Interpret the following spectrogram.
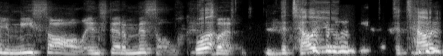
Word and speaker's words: Misol: you MISOL instead of MISOL. Well, but to tell you exactly the truth, like it's actually Korean. MISOL is how you say more like Korean.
